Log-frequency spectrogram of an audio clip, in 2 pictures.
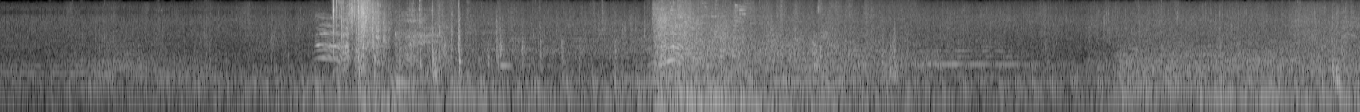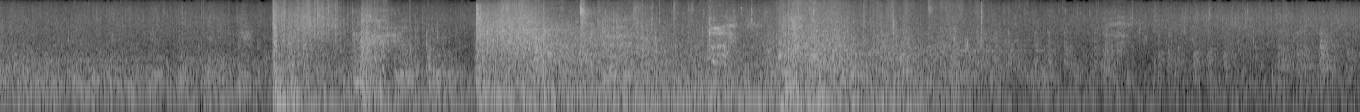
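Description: Fire crackles and roars steadily.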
